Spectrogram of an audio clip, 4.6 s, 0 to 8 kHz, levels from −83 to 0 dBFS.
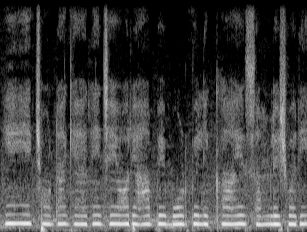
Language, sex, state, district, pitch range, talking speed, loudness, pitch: Hindi, female, Odisha, Khordha, 285-295 Hz, 170 wpm, -14 LUFS, 290 Hz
